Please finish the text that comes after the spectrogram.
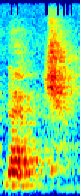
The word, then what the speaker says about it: Dutch: Nah, ini kita baca sebagai A dan ini silent letter, nggak disebutin. Jadi kita bilangnya Dutch.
